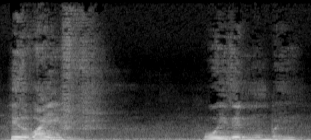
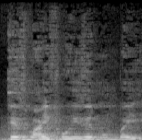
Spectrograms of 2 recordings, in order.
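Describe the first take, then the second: First: The phrase is said with a marked pause. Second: The phrase is said without the marked pause. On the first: He has several wives, and the one in Mumbai is ill. "I taken a pause" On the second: He has only one wife, and she is in Mumbai. "You get the meaning that his wife, who is in Mumbai, is ill"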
